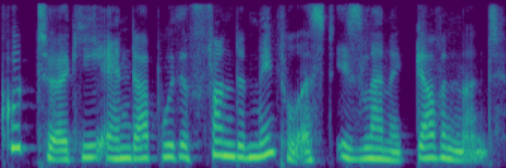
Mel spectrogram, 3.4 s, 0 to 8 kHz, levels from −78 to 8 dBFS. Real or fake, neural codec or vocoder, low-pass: fake; codec, 16 kHz, 2 kbps, X-Codec, HuBERT features, trained on general audio; 7.2 kHz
